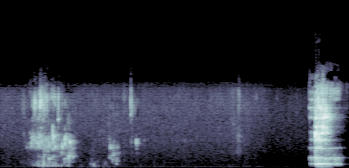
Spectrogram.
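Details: Burping from a woman after chugging seltzer (beer also drunk): a few short gurgles, then one loud, drawn-out belch after a fizzy drink.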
